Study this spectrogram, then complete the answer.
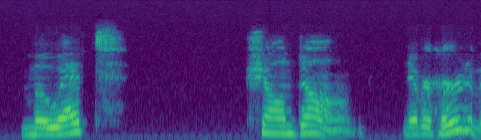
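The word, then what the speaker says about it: Moët: so there you go uh Moet no I wouldn't have said it that way moette sha dong never heard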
